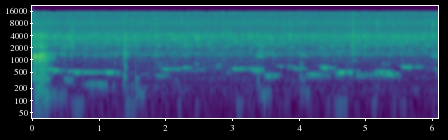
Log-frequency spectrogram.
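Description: Sliced onions and green chillies sizzling in oil in a pan, a steady frying hiss with small bubbling pops, with a brief louder rush at the very start.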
